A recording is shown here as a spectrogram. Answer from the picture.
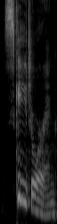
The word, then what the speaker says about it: skijoring: The word is skijoring. Skijoring. – And that's how it's pronounced? Skijoring? – Yes. Skijoring. Emphasis on the first syllable.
